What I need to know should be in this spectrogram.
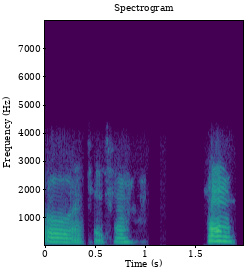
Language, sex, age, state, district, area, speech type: Bengali, male, 30-45, West Bengal, Darjeeling, urban, conversation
